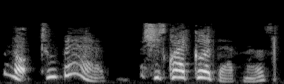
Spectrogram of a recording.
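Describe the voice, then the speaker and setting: A woman's voice: high-pitched, wildly swooping pitch, slow pace, full character voice. An actress playing a frank, teasing and practical young woman survivor, speaking in breezy radio drama dialogue. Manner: breezy, matter-of-fact. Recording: dull radio recording.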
